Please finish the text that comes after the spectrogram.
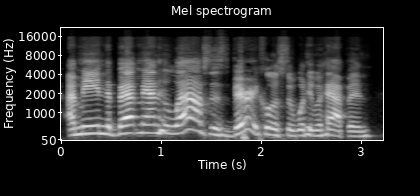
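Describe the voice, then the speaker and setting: A woman co-hosting a casual comic book chat, telling things in an animated, sarcastic way with mild swearing. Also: fairly high pitch, brisk. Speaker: co-host of a comic book discussion stream. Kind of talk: casual fan chat, reading and answering viewer comments.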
